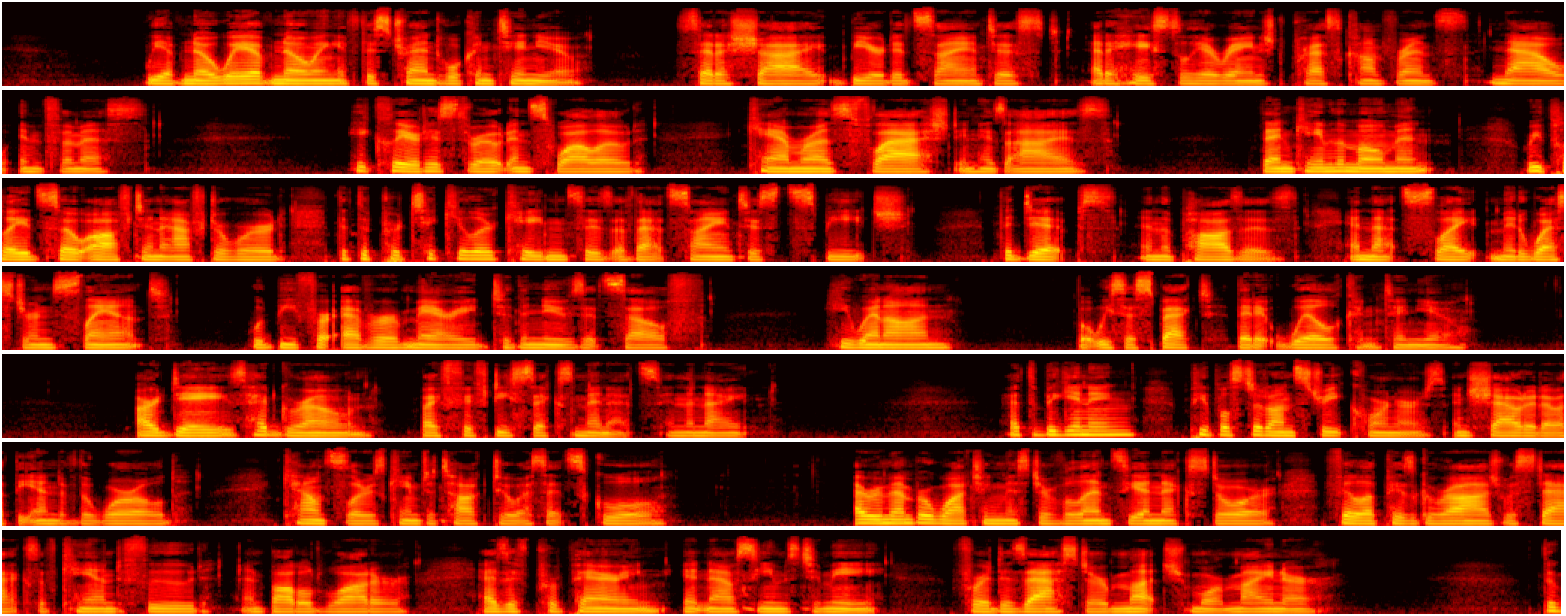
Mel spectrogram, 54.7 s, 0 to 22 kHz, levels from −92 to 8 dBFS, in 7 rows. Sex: female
